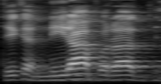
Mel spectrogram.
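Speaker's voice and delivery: usual speaking voice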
